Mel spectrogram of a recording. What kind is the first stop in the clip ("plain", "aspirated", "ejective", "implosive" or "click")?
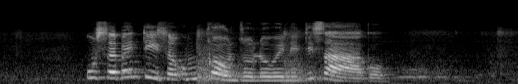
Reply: implosive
